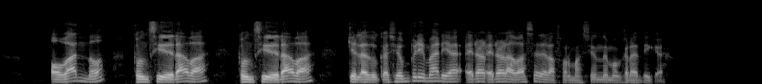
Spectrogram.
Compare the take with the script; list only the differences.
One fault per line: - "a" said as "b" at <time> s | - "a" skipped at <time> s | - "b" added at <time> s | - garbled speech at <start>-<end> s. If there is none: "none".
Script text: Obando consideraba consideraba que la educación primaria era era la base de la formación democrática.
none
